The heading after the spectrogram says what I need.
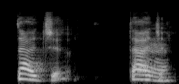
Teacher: தஜ் தஜ் சொல்லும்போது அங்க ஒரு சின்ன ஷேக் குடுங்க கல்கலா பண்ணி சொல்லுங்க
